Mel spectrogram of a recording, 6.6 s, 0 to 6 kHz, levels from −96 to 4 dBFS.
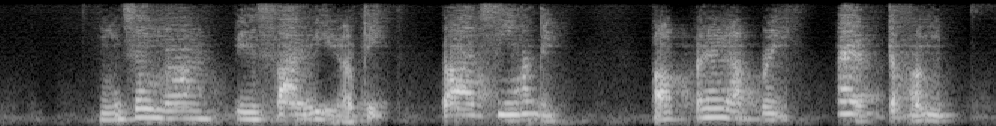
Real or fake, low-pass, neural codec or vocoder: fake; 5.4 kHz; codec, 44.1 kHz, 0.9 kbps, DAC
